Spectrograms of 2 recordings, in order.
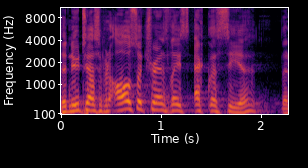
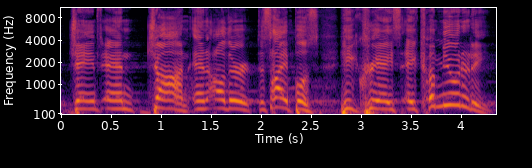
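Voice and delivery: preaching at full force; 5 semitones higher than usual. Acted. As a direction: preach it to the congregation with fire.

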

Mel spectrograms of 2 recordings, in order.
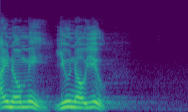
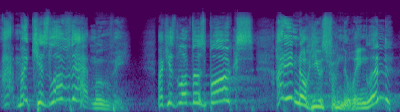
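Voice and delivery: higher-pitched mock delight; acted excited discovery; 7 semitones higher than usual. Reader discovering a favourite author is local, acted excitement. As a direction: play up the happy surprise.

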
